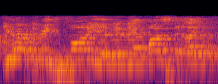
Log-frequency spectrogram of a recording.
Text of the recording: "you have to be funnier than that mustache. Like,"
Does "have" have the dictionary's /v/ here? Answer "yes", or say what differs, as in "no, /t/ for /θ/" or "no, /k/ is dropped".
no, /f/ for /v/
